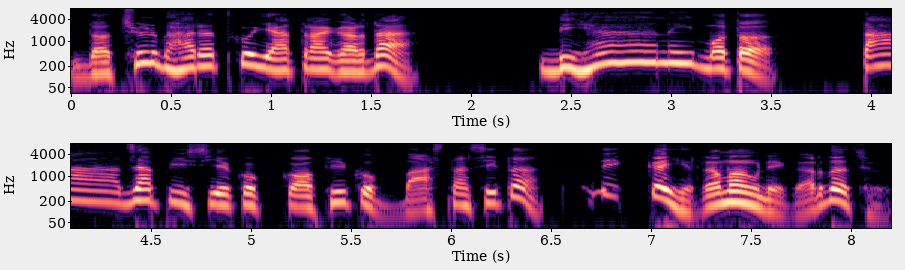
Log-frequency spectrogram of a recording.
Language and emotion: Nepali, happy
